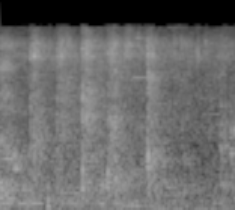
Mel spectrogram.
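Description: A pause in a speech: faint hall room tone with several light, scattered clicks and knocks.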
